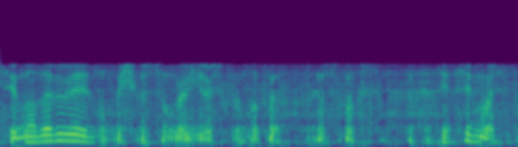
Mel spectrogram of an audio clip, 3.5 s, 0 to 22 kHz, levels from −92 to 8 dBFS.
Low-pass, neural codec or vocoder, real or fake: 3.6 kHz; autoencoder, 44.1 kHz, a latent of 192 numbers a frame, MeloTTS; fake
